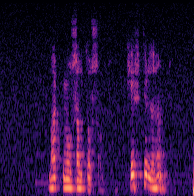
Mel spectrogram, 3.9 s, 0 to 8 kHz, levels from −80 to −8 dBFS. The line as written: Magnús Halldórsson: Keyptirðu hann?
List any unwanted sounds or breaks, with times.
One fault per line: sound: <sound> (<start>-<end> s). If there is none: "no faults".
no faults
